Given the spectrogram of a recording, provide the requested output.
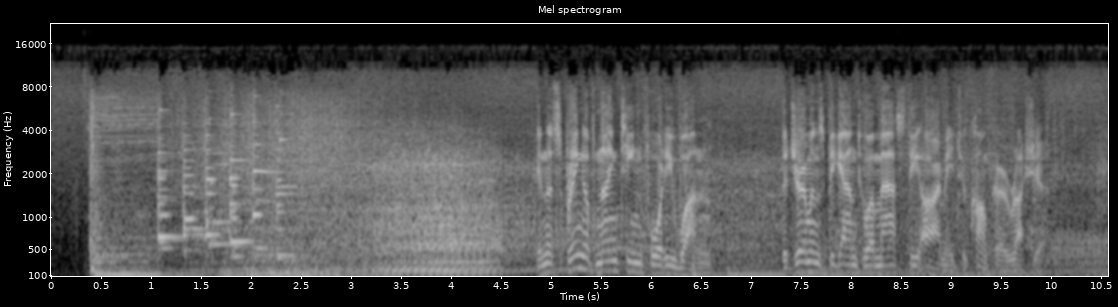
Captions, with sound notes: (erratic dramatic music continues) (vehicle engine revving) In the spring of 1941, the Germans began to amass the army to conquer Russia.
